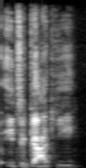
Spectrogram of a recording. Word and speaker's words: Itagaki: to give a huge shout out to Paru Itagaki or Itagaku. Have you? Hold on. I gotta see how to pronounce the name. Okay, Paru Itagaki for what is arguably the most wonderful thing ever.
